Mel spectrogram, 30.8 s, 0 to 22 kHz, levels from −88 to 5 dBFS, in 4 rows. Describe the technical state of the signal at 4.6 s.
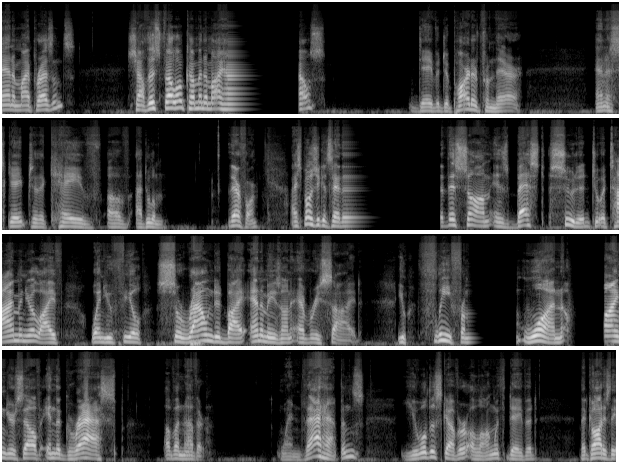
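The signal is intact at 4.6 s, with no audible fault at that point in the speech.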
